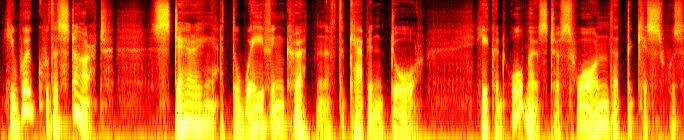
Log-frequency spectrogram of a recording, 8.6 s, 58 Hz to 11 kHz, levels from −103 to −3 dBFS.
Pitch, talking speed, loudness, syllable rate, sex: 95 Hz, 170 wpm, -21 LUFS, 4.0 syllables/s, male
